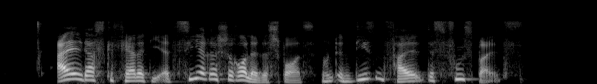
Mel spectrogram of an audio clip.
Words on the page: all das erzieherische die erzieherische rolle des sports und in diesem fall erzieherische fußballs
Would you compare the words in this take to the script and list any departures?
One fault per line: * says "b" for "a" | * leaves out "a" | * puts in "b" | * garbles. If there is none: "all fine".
* says "gefährdet" for "erzieherische"
* says "des" for "erzieherische"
